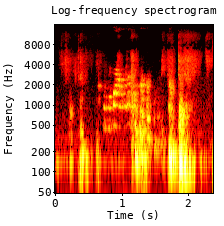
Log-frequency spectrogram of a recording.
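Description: Young tabby kittens squabbling: hisses and spits with a wavering growl in the middle, loudest near the end.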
